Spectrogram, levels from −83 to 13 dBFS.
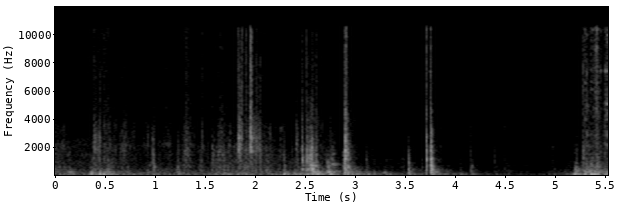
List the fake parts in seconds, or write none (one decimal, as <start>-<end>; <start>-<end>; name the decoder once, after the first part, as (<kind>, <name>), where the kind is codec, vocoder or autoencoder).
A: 3.7-5.1 (codec, SNAC)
